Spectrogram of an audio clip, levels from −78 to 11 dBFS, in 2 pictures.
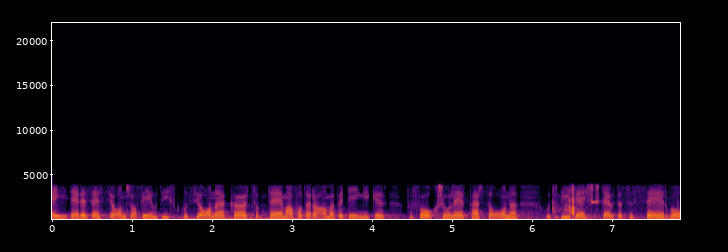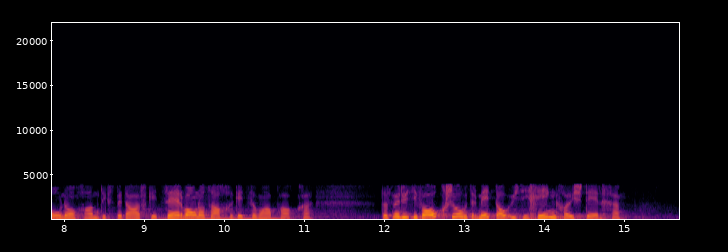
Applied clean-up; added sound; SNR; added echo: none; Bowed string instrument + Telephone; 11 dB; none.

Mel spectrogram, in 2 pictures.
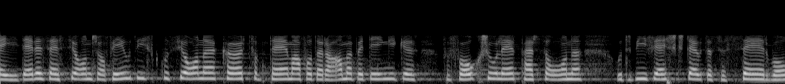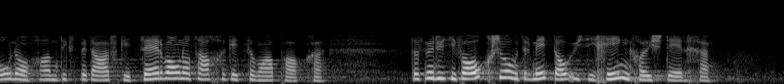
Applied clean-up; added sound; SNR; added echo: none; none; none; none.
